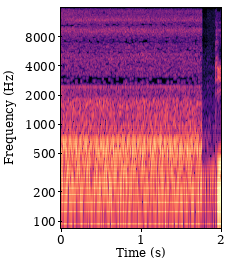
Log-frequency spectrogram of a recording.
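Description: Fire truck's engine running steadily while its water cannon sprays, a steady hum under an even hiss; it cuts off suddenly shortly before the end.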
